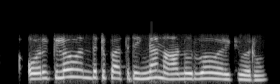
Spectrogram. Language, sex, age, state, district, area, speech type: Tamil, female, 18-30, Tamil Nadu, Erode, rural, conversation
